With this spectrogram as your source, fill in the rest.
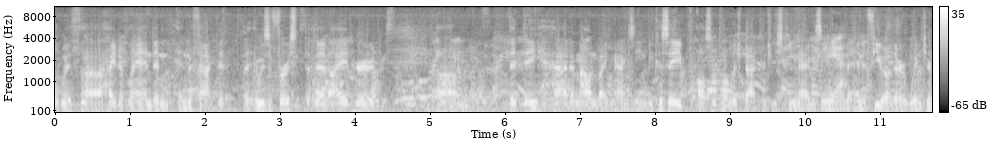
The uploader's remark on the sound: Flow State Mountain Bike Festival. Hosted at Ascutney Mountain. Sit down with us during the festival this year.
